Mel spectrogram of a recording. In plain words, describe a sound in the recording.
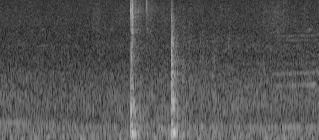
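A football is kicked hard with a sharp thud.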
